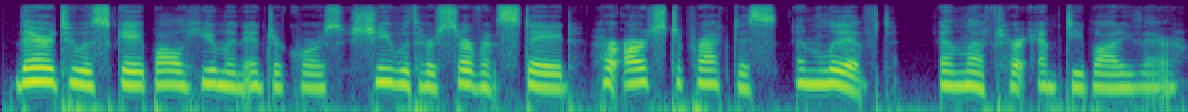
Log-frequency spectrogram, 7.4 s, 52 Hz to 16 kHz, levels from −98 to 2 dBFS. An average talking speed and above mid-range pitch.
Yes: average, 185 wpm; high, 205 Hz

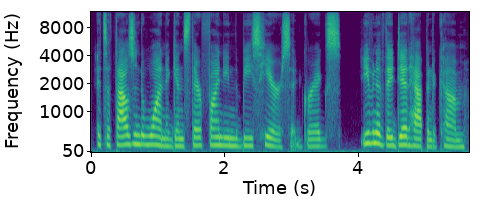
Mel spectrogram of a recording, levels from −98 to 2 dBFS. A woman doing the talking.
Yes: female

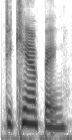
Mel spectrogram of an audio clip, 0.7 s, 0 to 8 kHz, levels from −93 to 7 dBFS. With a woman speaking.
Yes: female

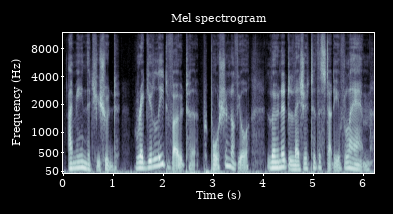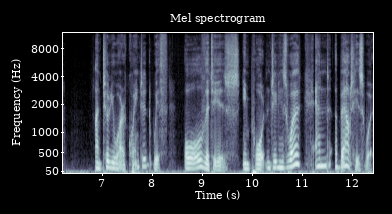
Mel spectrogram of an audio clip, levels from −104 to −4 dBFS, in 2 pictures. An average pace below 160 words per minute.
No: average, 165 wpm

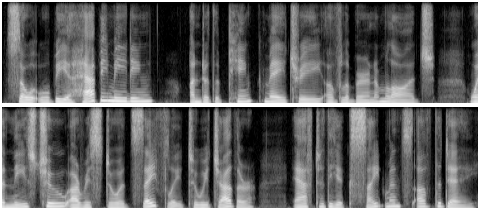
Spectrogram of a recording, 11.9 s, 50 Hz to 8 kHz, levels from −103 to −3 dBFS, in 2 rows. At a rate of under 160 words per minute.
Yes: average, 150 wpm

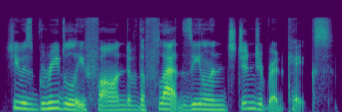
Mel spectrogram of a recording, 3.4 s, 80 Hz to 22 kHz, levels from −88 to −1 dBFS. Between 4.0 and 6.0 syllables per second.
Yes: 5.0 syllables/s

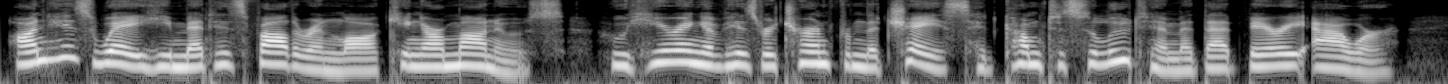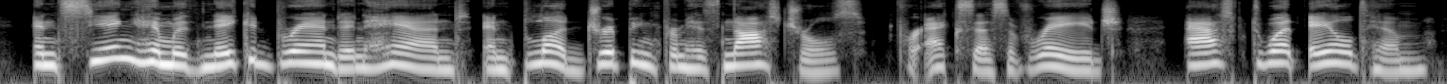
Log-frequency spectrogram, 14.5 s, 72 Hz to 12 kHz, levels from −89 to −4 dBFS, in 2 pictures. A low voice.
No: high, 215 Hz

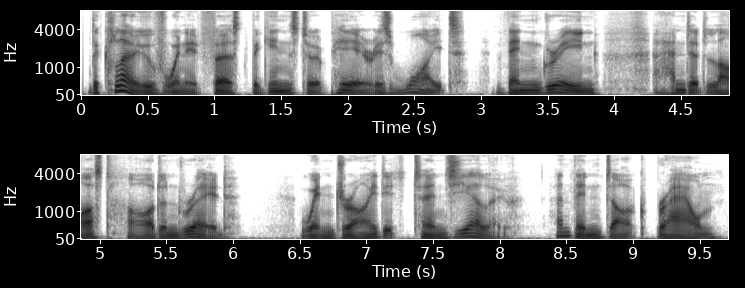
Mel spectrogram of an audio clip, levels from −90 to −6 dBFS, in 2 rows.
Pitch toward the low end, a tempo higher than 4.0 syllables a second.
No: very low, 90 Hz; 3.9 syllables/s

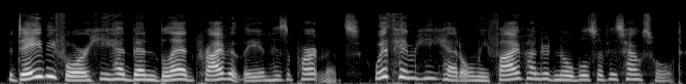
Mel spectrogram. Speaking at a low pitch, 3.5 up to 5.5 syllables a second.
No: high, 220 Hz; 5.2 syllables/s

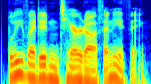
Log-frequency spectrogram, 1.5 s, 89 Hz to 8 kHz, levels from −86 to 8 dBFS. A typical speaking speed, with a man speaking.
No: fast, 315 wpm; male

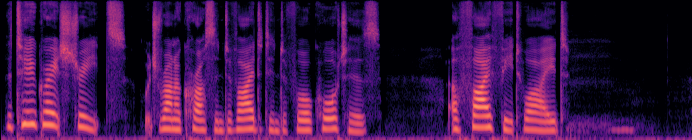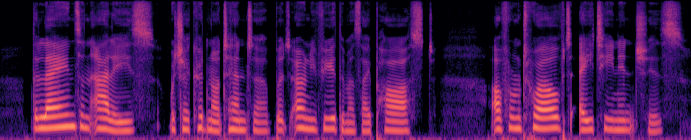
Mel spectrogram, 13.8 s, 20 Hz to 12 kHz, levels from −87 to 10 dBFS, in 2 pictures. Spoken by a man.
No: female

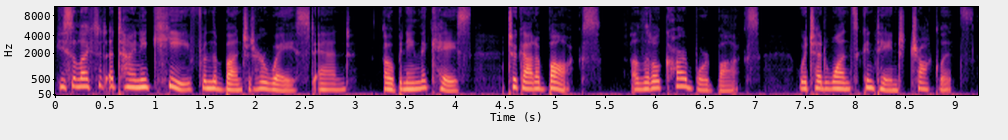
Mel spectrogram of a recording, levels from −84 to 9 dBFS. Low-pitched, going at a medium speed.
No: high, 195 Hz; average, 180 wpm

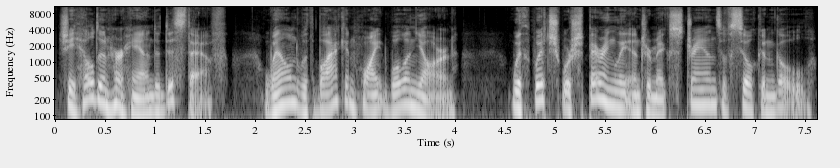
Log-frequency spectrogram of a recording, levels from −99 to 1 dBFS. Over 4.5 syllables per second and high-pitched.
No: 5.0 syllables/s; medium, 140 Hz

